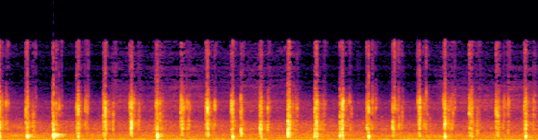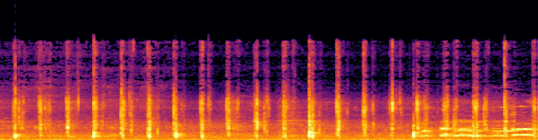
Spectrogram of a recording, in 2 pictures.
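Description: A wooden pestle pounds rhythmically into a stone mortar with wet, squelching thuds.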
